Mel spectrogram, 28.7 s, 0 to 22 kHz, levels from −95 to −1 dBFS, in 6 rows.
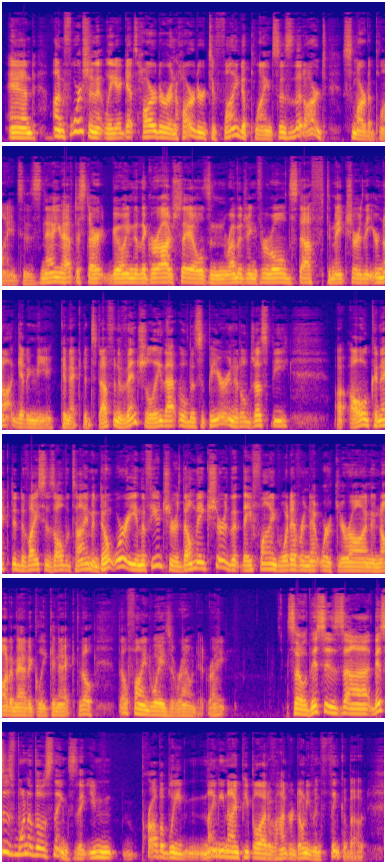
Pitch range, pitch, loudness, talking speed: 115-145 Hz, 125 Hz, -15 LUFS, 215 wpm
